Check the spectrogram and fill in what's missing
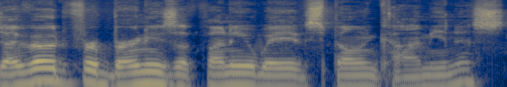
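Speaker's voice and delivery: plain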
